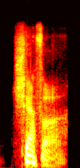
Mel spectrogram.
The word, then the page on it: chaffer: British English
